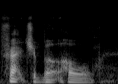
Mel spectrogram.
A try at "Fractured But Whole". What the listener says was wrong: Oh, you said too fast. It's fractured but whole. There's a pause there. Yeah. No, too fast. Too fast.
